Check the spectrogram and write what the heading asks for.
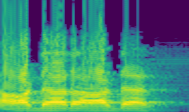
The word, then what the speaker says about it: order: ஆர்டர் பாருங்க, இது ஆர்டர், ORDER பாருங்கண்ணே, இது ORDER. இதுக்கு உச்சரிப்பு பாருங்க, ஆர்டர். வேணும்னா தமிழ் இப்படி வேணாலும் எழுதிக்கலாம், ஆர்டர், ஆர்டர், ஆர்டர். இது உச்சரிக்காது, ஆர்டர்.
